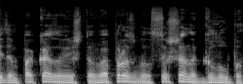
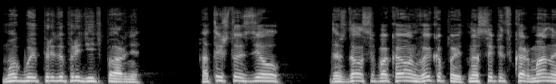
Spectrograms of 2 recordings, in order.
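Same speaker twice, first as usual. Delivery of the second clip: higher, louder voice for the talking cat; 7 semitones higher, 4 dB louder than usual. Acted. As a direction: play the sly cat guide. Angry cat.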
